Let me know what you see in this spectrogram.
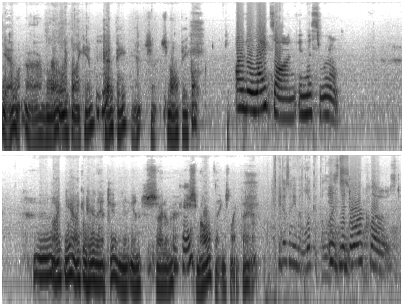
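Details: Man with severe, long-term persisting Wernicke's aphasia, producing fluent speech without articulatory problems but with words that do not form meaningful sentences, and with severely impaired comprehension; examiner's questions are mixed in.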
